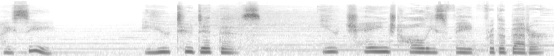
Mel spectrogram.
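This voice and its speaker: A gentle, grateful woman on the edge of fading away, speaks in a soft, rather high voice. Her delivery is very slow and solemn, in video game drama style, with music clearly playing behind her. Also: steady tone. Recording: voice under clear background music.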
